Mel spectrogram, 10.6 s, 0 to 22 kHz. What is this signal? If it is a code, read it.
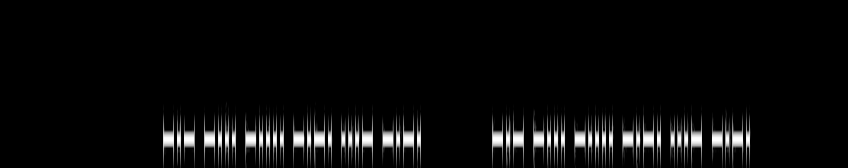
Morse code, heard as a keyed tone, about 27 wpm, 700 Hz. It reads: KB6CVC KB6CVC
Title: USA Call Signs - 6 Characters - Repeated 2x - 28wpm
